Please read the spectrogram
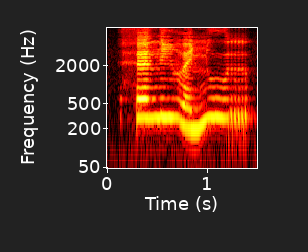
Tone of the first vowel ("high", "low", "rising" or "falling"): high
